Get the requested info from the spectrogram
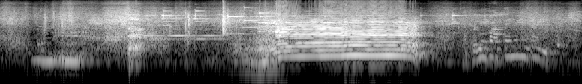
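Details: Old cow being roped bellows one long, loud harmonic moo lasting about two seconds, preceded by grunts and knocks and followed by a softer low call.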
